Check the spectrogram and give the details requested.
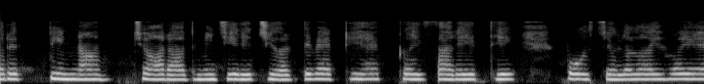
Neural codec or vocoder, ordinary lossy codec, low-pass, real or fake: codec, 16 kHz, 2 kbps, FreqCodec, smaller model; none; none; fake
